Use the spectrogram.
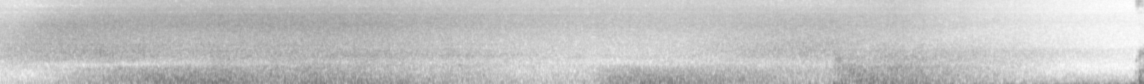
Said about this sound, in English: I'd like to share with you the sound of the most musical beach in the world to my ears. It's called Rialto Beach.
